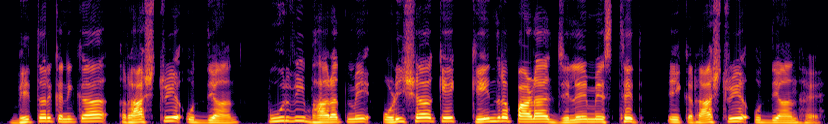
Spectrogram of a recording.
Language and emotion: Hindi, neutral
